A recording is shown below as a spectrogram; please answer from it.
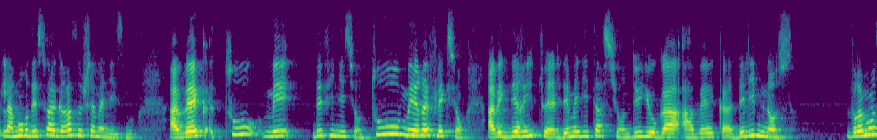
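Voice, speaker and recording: A woman's voice: sits high, a little mellow, muffled recording. A woman speaking French with a slight accent, giving a live coaching talk and answering viewers by name in a reassuring way. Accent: non-native French accent. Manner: reassuring, repeats "d'accord?", addresses viewers by name. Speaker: life coach and shamanism speaker.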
